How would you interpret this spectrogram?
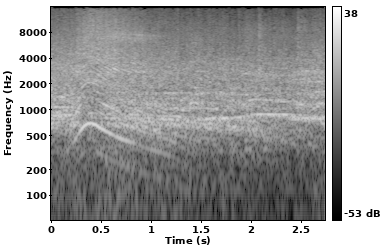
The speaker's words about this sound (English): Luck is getting a very nice reaction from the crowd. And a crowd letting Rockstar Ziggles have it.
